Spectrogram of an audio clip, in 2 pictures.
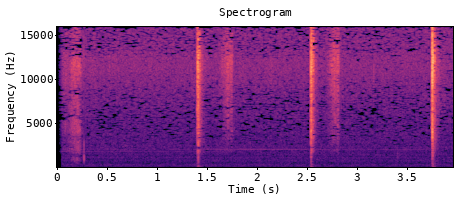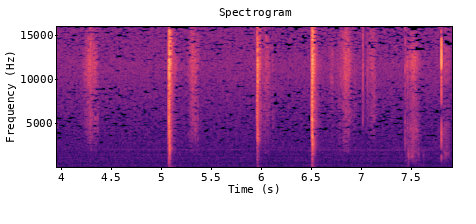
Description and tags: The sound of a person walking normally on the flat floor.
field-recording, person, slow, footsteps, sandals, walk, steps, floor, walking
